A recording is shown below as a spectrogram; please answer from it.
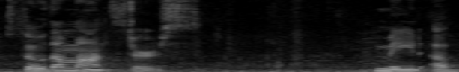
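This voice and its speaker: A woman's voice: medium pitch, steady tone, drawn-out words, a little hiss or hum. A woman reading a children's picture book aloud with playful, dramatic emphasis and little asides. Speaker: read-aloud storyteller.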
